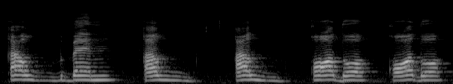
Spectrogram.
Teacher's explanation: قا موٹا ہے داد اور بھی موٹا ہے مزید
